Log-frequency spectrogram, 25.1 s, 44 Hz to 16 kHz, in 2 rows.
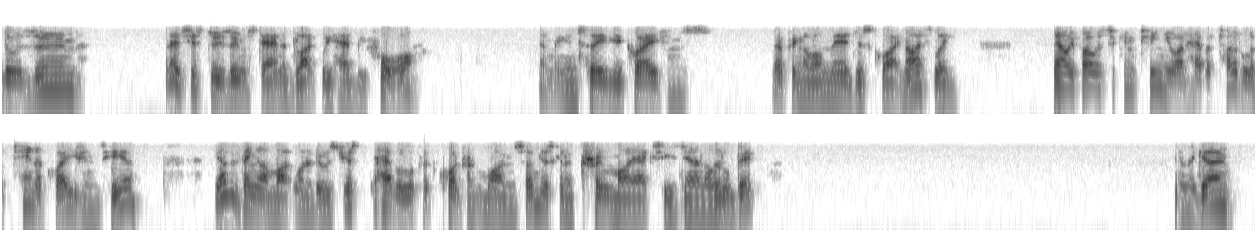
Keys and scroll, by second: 3.7 6, 18.2 0, 19.2 Down, 21.7 0.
